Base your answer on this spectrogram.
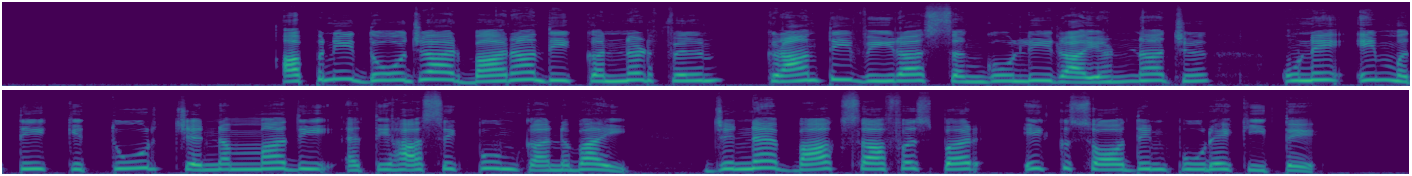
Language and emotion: Dogri, neutral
